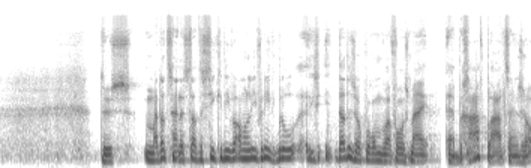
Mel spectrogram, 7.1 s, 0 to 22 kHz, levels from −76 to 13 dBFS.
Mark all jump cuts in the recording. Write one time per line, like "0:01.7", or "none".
0:05.9

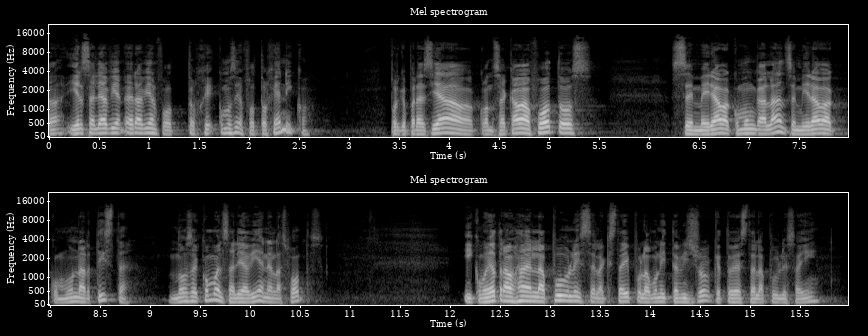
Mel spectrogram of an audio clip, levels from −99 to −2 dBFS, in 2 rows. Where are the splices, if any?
0:01.1

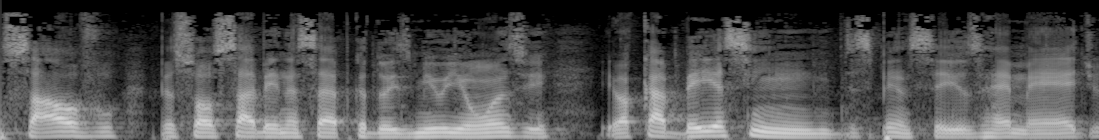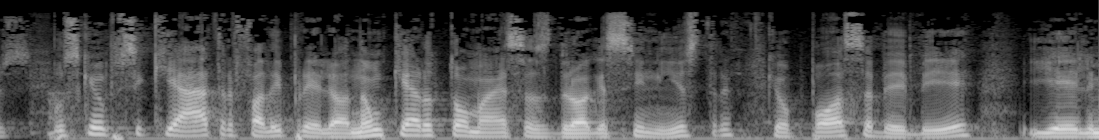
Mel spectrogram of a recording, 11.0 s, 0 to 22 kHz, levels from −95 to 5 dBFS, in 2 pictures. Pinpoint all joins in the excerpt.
0:04.2
0:05.7
0:09.3

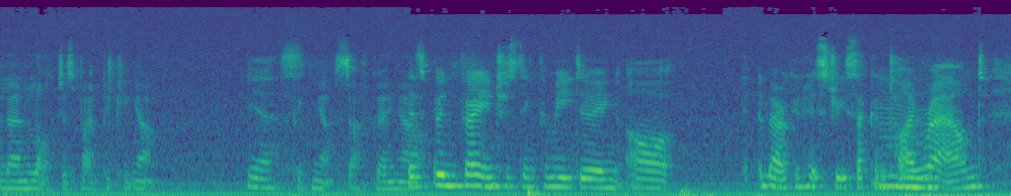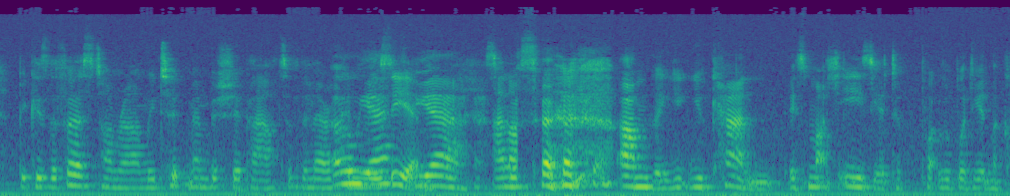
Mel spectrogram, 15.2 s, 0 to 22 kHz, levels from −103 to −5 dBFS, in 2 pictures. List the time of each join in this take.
0:11.5
0:12.5

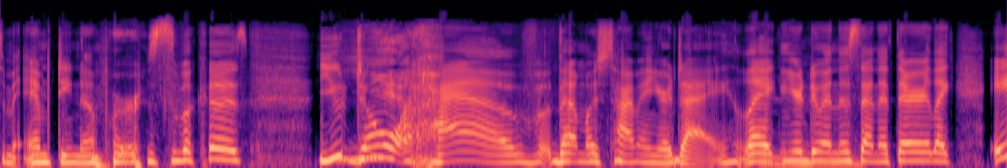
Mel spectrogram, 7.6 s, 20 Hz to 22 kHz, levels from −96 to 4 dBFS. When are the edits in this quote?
0:05.9

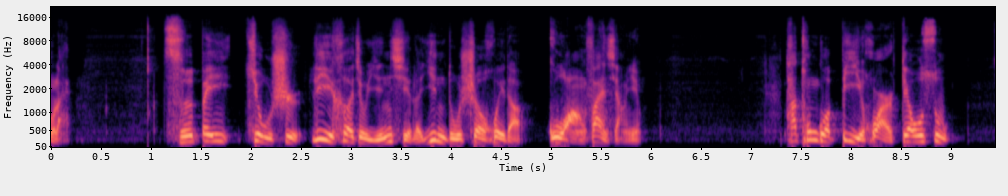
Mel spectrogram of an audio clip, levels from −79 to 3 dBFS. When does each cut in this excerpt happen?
0:02.5
0:07.2

